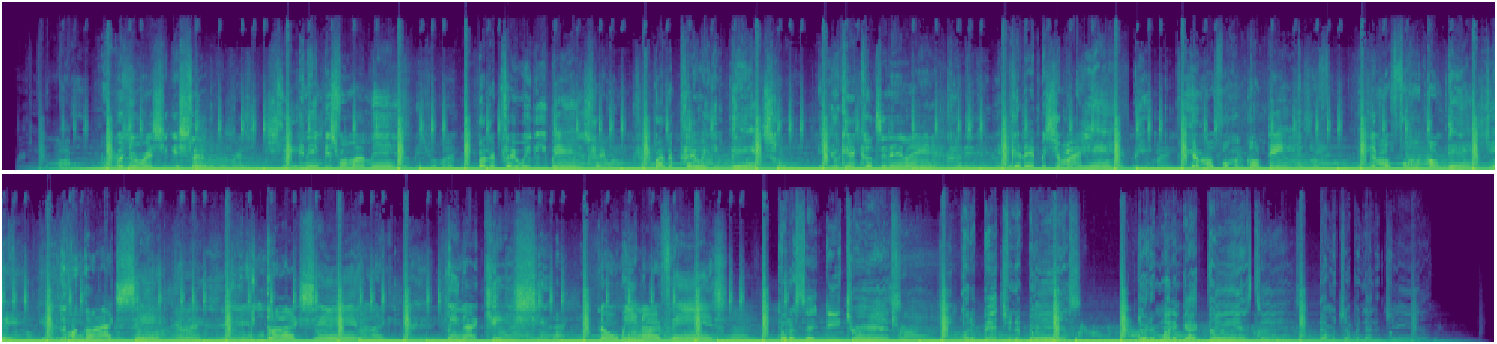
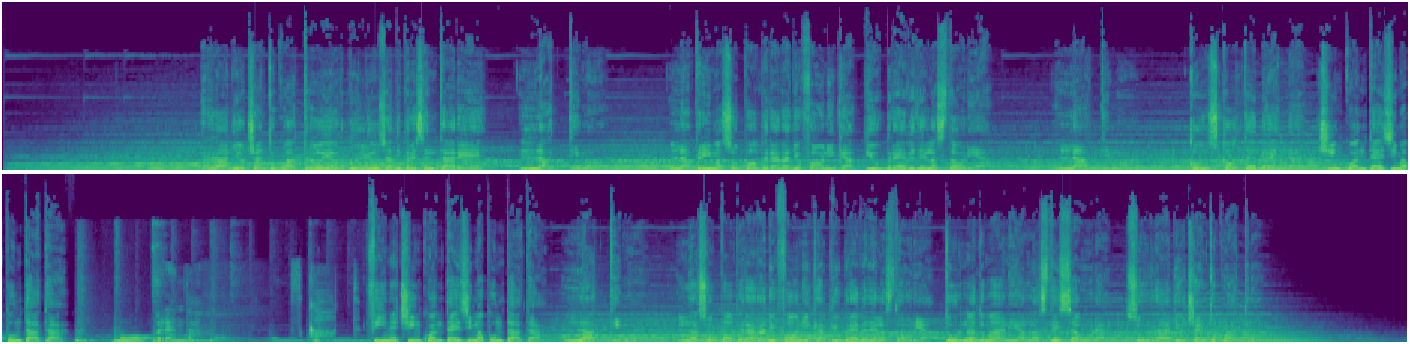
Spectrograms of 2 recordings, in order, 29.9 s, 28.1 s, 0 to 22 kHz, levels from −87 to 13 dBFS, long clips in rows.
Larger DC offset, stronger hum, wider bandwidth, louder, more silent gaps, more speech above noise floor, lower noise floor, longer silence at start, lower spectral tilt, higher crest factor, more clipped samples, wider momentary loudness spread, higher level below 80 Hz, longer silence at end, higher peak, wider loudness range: neither; neither; second, 14.5 kHz vs over 20 kHz; first, -10 LUFS vs -14 LUFS; neither; about the same, 34 dB vs 31 dB; second, -40 dBFS vs -44 dBFS; first, 0.35 s vs 0.05 s; about the same, -4.5 dB/octave vs -4.5 dB/octave; second, 6 dB vs 14 dB; neither; second, 3 LU vs 11 LU; first, -8 dBFS vs -30 dBFS; about the same, 0.75 s vs 0.65 s; about the same, 0 dBFS vs 0 dBFS; about the same, 1 LU vs 3 LU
